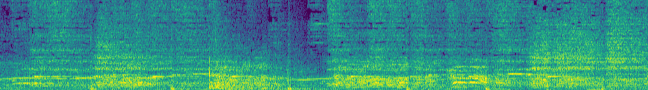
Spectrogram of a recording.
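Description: Live gospel band playing with a steady beat of low drum thumps, bass guitar and keyboard, and a voice singing over it.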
